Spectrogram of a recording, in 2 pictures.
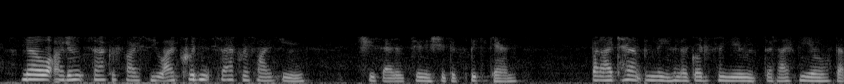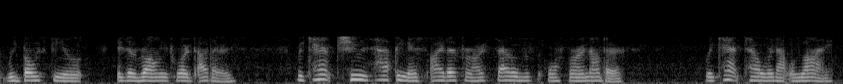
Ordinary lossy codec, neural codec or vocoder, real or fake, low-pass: Opus, 32 kbps; codec, 16 kHz in and 24 kHz out, 1.1 kbps, FireRedTTS-2 codec; fake; 3.6 kHz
